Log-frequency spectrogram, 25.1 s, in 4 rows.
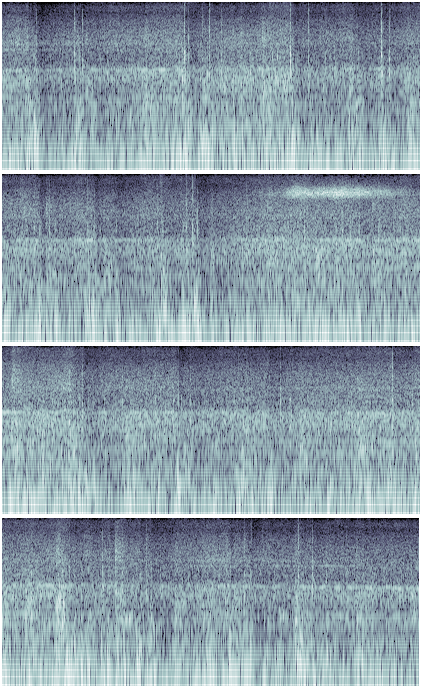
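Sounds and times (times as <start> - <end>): train interior rumble: 0.0 - 25.0
wheels clicking over rail joints: 2.1 - 12.0, 12.6 - 25.0
high thin squeal: 10.4 - 12.6.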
